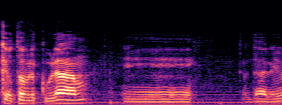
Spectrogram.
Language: Hebrew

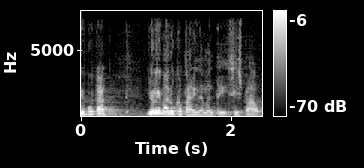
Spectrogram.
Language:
Catalan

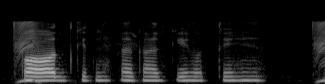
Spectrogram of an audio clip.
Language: Hindi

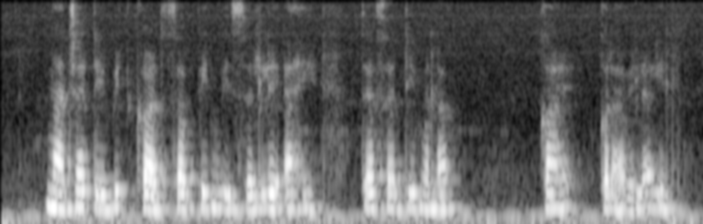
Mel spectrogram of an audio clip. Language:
Marathi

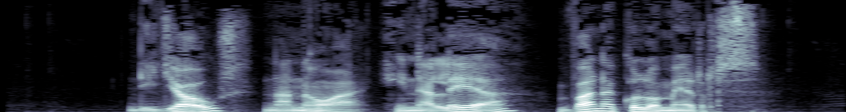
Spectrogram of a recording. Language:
Catalan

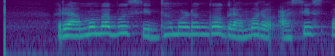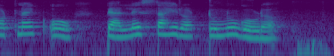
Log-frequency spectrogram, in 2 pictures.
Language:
Odia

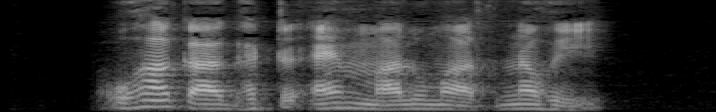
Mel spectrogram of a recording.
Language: Sindhi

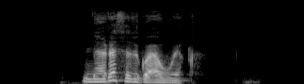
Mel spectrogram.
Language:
Kabyle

